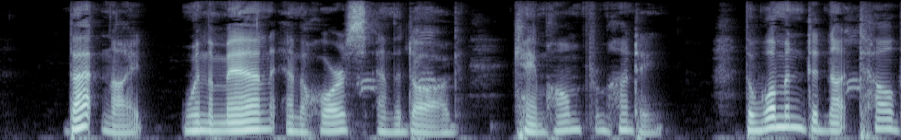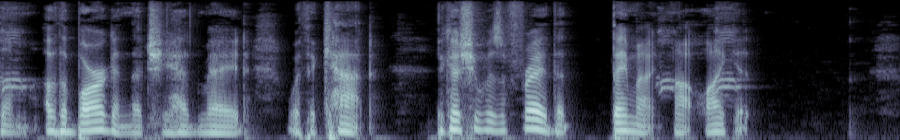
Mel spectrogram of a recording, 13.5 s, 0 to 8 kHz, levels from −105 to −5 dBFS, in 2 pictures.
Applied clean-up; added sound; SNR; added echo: classical method log-MMSE.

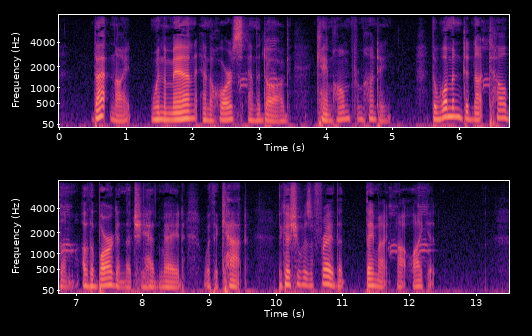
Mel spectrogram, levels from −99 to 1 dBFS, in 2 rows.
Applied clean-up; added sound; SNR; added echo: none; Truck; 20 dB; none.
